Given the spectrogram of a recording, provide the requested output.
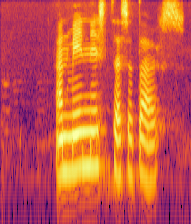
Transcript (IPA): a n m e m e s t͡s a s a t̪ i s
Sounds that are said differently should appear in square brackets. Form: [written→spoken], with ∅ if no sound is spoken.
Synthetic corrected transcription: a n m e [m→n] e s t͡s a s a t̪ [i→a] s

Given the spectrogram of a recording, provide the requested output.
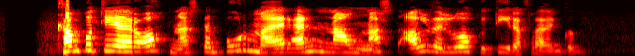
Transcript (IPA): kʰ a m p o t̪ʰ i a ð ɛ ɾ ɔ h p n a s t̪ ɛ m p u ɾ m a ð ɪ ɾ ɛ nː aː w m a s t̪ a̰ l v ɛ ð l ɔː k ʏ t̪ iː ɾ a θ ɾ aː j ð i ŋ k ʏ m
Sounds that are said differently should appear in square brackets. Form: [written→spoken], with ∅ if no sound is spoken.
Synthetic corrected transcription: kʰ a m p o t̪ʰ i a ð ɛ ɾ ɔ h p n a s t̪ ɛ m p u ɾ m a ð ɪ ɾ ɛ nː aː w [m→n] a s t̪ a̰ l v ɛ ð l ɔː k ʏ t̪ iː ɾ a [θ→f] ɾ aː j ð i ŋ k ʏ m

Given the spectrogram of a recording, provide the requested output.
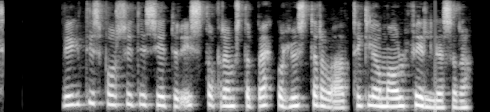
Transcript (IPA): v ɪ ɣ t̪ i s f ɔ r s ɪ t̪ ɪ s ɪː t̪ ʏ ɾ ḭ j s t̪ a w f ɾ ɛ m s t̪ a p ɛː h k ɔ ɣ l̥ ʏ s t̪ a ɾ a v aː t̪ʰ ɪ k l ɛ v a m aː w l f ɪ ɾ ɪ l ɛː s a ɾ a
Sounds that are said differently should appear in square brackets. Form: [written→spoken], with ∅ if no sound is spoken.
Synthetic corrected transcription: v ɪ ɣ t̪ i s f ɔ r s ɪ t̪ ɪ s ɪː t̪ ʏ ɾ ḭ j s t̪ a w f ɾ ɛ m s t̪ a p [ɛː→ɛ] h k ɔ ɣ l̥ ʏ s t̪ a ɾ a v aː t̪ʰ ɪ k l ɛ [v→ɣ] a m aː w l f ɪ ɾ ɪ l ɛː s a ɾ a

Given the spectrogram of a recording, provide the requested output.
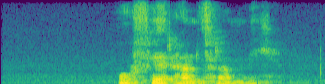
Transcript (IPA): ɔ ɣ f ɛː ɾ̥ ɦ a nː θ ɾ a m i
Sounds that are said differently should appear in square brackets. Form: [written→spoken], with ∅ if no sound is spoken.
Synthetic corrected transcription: ɔ ɣ f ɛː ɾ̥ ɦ a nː [θ→f] ɾ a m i

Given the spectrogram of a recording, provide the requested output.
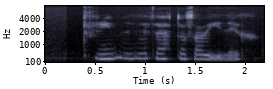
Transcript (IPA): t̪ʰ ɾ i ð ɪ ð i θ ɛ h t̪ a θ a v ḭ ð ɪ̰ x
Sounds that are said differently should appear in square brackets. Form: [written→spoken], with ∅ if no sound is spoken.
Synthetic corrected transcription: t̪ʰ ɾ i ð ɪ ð [i→ɪ] θ ɛ h t̪ a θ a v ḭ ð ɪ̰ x

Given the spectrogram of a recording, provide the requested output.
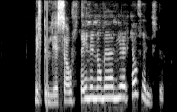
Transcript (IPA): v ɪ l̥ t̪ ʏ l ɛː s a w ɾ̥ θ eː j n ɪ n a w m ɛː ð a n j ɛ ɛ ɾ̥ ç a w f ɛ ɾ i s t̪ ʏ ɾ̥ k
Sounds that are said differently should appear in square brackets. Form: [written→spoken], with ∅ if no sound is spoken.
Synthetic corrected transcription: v ɪ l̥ t̪ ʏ l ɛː s a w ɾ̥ θ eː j n ɪ n a w m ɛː ð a n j ɛ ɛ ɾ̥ ç a w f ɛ ɾ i s t̪ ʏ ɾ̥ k

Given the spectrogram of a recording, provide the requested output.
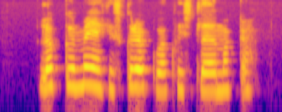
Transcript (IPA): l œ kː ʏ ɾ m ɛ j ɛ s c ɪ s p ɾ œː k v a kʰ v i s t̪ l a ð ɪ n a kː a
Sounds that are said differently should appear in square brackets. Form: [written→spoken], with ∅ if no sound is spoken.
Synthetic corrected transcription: l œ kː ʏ ɾ m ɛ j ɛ [s→h] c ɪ s [p→k] ɾ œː k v a kʰ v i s t̪ l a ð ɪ [n→m] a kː a

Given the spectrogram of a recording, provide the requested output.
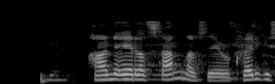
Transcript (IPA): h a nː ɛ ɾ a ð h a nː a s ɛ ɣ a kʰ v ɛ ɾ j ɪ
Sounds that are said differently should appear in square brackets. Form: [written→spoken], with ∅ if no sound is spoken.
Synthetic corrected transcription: h a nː ɛ ɾ a ð [h→s] a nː a s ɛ ɣ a kʰ v ɛ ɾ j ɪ

